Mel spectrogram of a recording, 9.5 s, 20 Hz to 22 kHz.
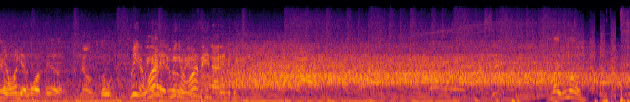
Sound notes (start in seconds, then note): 4.3 crowd cheers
